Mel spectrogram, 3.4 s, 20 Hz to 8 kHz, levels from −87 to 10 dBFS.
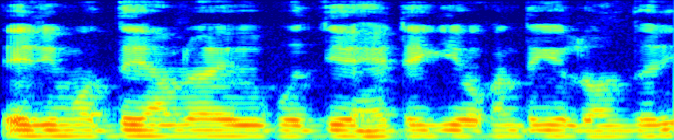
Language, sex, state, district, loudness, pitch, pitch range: Bengali, male, West Bengal, Kolkata, -16 LUFS, 115 Hz, 115-120 Hz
